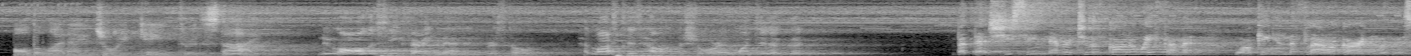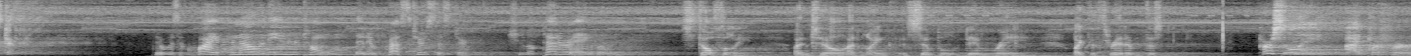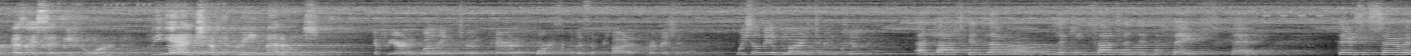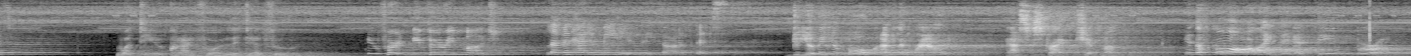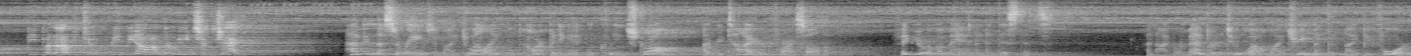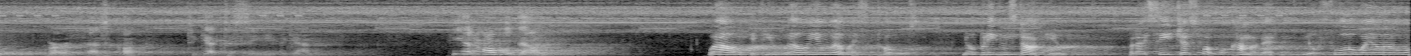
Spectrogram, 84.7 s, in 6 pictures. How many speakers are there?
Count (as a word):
ten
